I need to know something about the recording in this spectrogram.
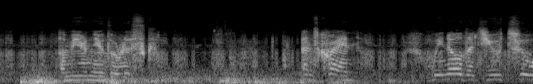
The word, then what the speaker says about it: Crane: name is crane okay crane rhymes with train and pray and say and gray and Ray and plane and the other kind of plane and and can I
